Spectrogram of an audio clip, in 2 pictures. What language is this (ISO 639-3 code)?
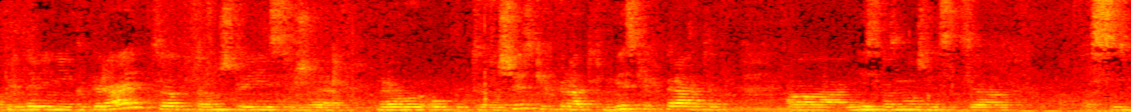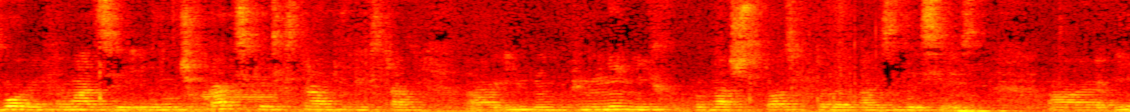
rus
